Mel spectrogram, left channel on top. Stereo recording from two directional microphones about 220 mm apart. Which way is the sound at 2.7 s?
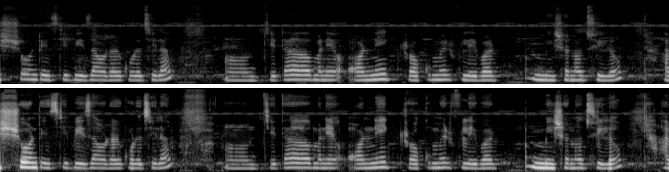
Centre (ahead or behind).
